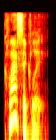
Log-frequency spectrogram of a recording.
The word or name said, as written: classically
